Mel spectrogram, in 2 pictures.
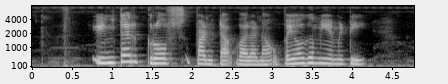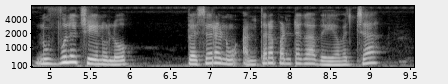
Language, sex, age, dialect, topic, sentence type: Telugu, female, 31-35, Utterandhra, agriculture, question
